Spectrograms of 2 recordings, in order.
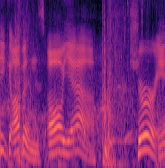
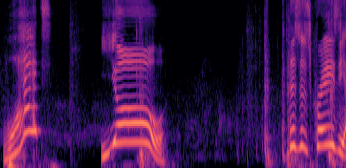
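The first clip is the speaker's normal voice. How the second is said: high excited yelp of surprise; shocked and thrilled, voice jumping up; surprised; 10 semitones higher, much slower than usual. Real, not acted. Sudden find of warehouse.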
